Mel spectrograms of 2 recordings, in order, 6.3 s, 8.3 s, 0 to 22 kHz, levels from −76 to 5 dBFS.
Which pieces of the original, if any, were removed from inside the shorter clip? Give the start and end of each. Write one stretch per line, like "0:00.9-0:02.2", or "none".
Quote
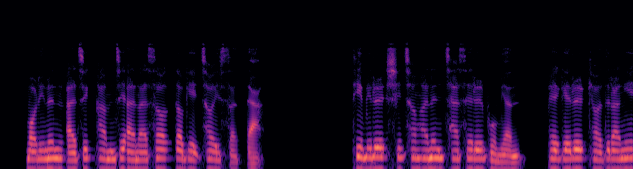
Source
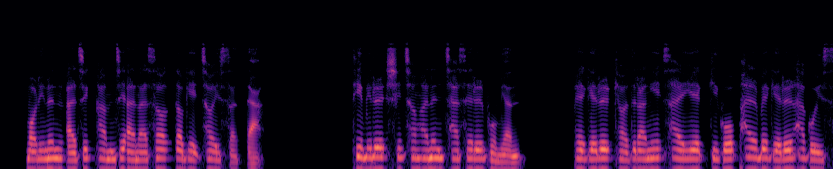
0:05.3-0:05.6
